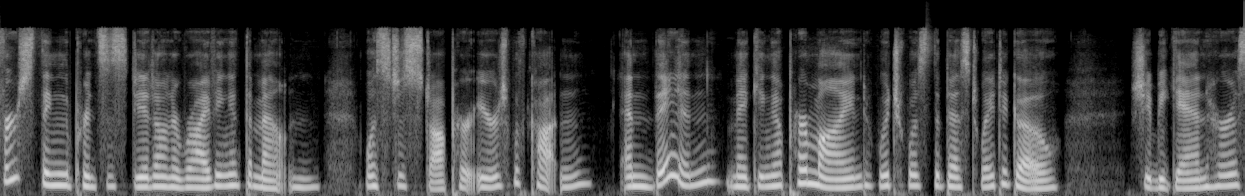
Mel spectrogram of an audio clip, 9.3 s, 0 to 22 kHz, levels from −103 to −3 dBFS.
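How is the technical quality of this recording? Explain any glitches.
The recording has one clear glitch, a burst of packet loss. Its spectrum also stops sharply at 12 kHz, which fits a call codec such as Opus.

At 6.95 to 7.03 s, a burst of packet loss hits the speech. Several consecutive packets arrived too late or not at all, and the receiver stretched the last sound for about 57 ms, fading it, then skipped ahead about 60 ms. You hear the last sound briefly held and fading, then a jump. On a spectrogram the last sound's pattern holds steady before an abrupt edge, and the waveform shows a shrinking repeated pattern.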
